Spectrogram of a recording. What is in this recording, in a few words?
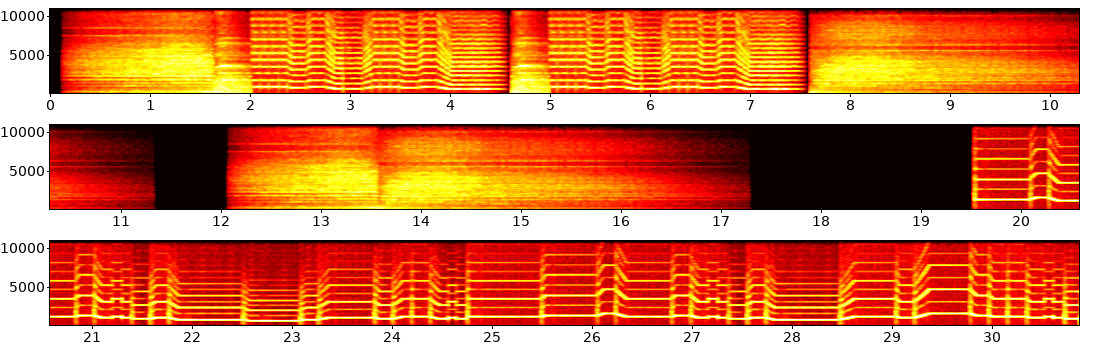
msx pcm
